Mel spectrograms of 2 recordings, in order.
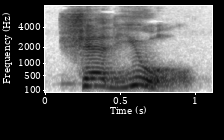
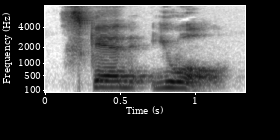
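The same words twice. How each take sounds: First: The word begins with an 'sh' sound. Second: The word begins with an 'sk' sound. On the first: This is how it is said in England. "to capture the sound of that word in England, it ought to be spelled S-H-E-D-Y-O-O-L" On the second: This is how it is said in the USA. "In the U.S., it should be spelled S-K-E-D-U-A-L"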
